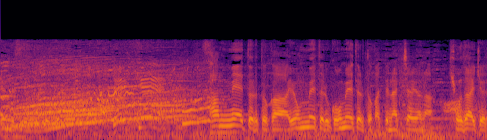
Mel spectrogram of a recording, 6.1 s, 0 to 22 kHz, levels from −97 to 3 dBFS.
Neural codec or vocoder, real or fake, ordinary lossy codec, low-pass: none; real; none; none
